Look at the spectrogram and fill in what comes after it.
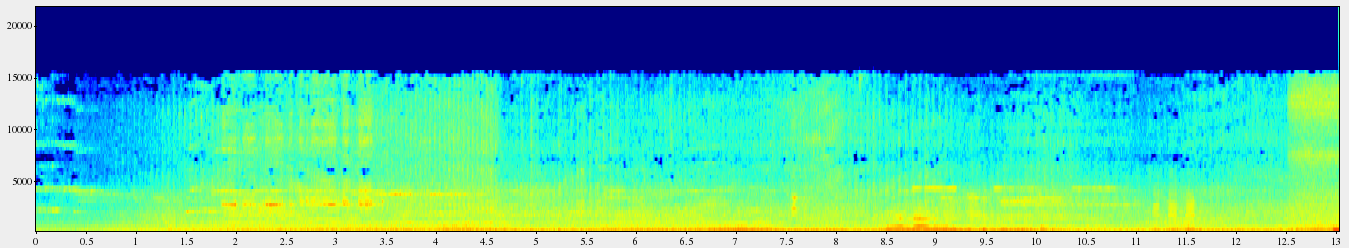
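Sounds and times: road traffic rumble: 0:00.0 - 0:13.0.

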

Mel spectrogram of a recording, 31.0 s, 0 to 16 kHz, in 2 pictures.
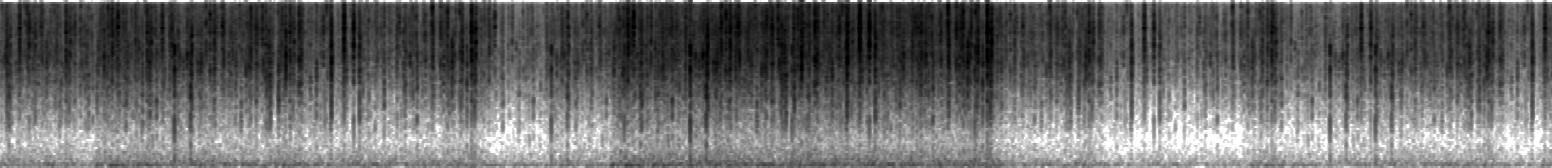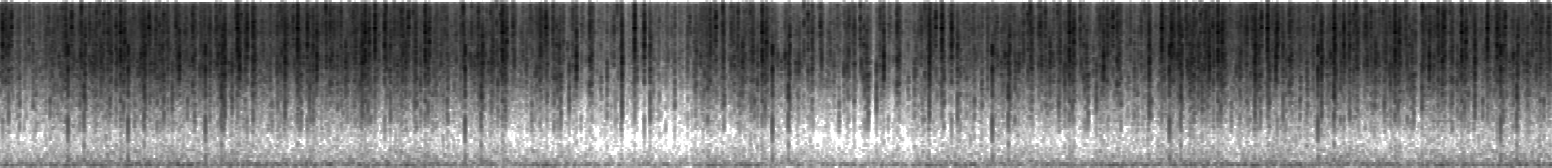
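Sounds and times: wildfire crackling and roaring: 0:00.0 - 0:31.0.

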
